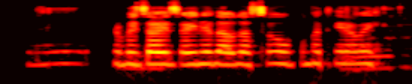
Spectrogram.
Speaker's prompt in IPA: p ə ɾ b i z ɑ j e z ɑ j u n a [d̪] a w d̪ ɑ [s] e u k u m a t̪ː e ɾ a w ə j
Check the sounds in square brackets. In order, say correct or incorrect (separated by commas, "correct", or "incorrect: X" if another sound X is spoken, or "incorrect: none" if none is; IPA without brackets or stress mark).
correct, correct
